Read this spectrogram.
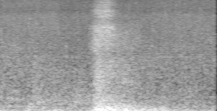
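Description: A body lands with a heavy thud on stony ground.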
